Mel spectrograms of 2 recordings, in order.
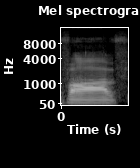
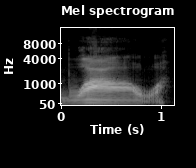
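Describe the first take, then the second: First: The letter name begins with a v sound. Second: The letter name begins with a w sound. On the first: "pronounce the letter Vav" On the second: "the super conservative seminarian types who pronounce the letter Vav as wow"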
